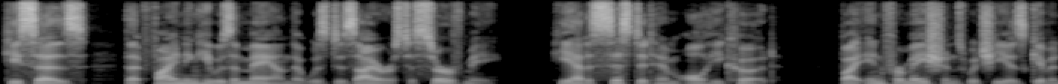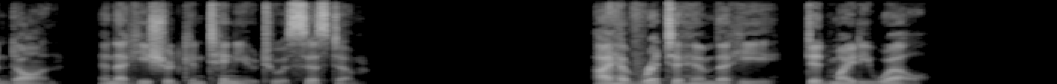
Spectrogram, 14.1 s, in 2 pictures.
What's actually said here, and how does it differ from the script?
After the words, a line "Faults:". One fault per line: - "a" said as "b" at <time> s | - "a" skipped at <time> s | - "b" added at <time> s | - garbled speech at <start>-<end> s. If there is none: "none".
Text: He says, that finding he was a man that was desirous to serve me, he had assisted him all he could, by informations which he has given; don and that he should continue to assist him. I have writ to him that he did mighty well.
He says, that finding he was a man that was desirous to serve me, he had assisted him all he could, by informations which he has given; don and that he should continue to assist him. I have writ to him that he did mighty well.
Faults:
none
